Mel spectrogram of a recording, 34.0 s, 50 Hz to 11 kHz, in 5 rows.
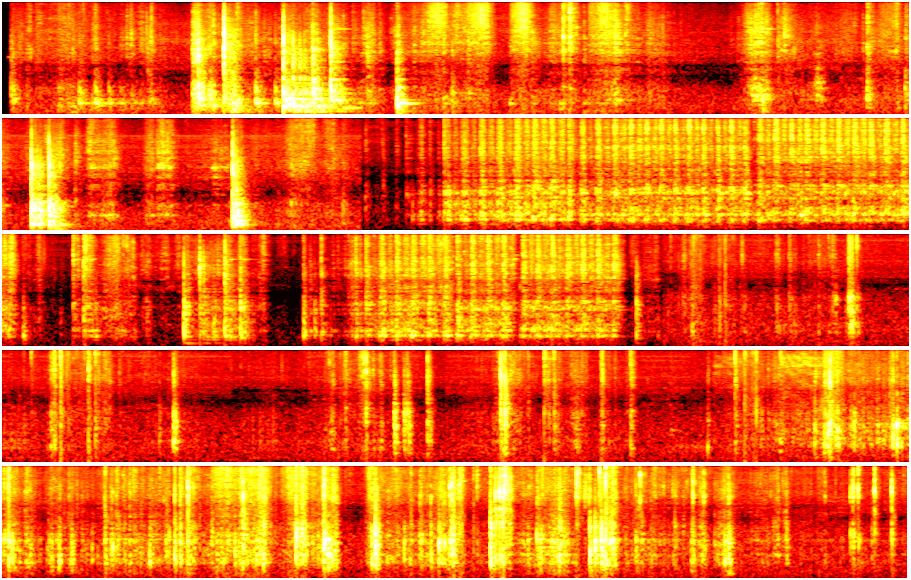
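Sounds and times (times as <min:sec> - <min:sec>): cardboard box rustling open: 0:25.9 - 0:33.2.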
